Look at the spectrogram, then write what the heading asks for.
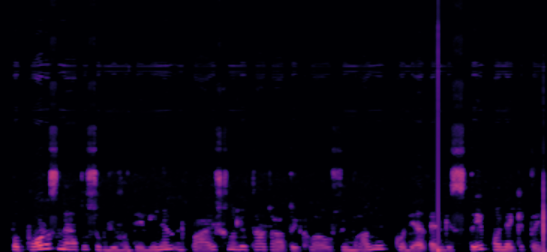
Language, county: Lithuanian, Vilnius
